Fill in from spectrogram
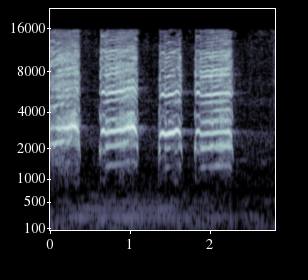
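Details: Four drawn-out, shrill whistled calls from an osprey at its Montana nest, filmed 27 June 2018 in Charlo, each note lasting about half a second with brief gaps between, over a faint low hum.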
